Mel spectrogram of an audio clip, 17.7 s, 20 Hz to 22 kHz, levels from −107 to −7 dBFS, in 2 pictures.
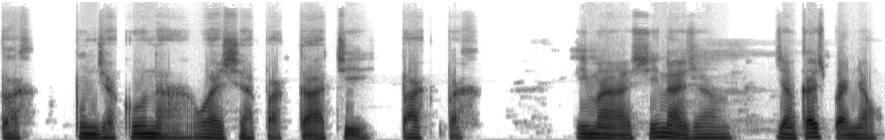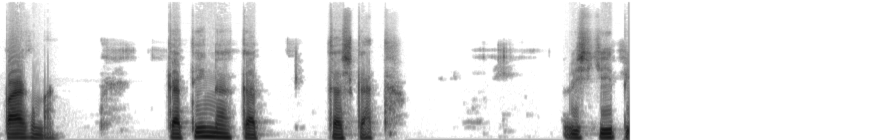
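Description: At 15.14 s the speech just stops dead and never comes back, so the last 2.57 s or so, right through to the end, is an audio dropout to silence. It's true silence, not a quiet room: the background tone vanishes along with the voice, and whatever was being said is simply gone. That points to the input itself going away, most likely a device disconnecting, a link failing or a mute being hit while the recorder kept writing.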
